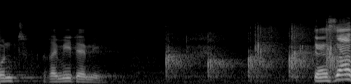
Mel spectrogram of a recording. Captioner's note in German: Beifall bei der LINKEN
